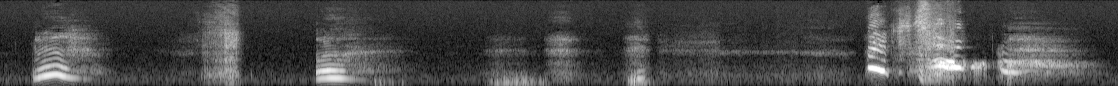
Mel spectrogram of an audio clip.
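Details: Repeated forceful, wet sneezes, several with a sharp in-breath, then sniffing: morning allergic sneezing blamed on end-of-summer pollen; allergy pills mentioned.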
